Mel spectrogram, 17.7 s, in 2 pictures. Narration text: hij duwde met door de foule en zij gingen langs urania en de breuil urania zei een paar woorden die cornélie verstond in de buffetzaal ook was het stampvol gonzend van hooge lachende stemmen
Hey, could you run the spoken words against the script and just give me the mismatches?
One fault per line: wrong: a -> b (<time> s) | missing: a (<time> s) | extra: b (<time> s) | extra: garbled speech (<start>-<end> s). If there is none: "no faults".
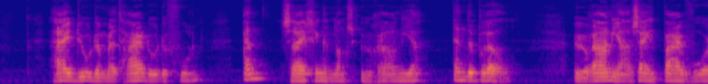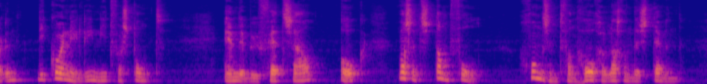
extra: haar (1.5 s)
extra: niet (10.0 s)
